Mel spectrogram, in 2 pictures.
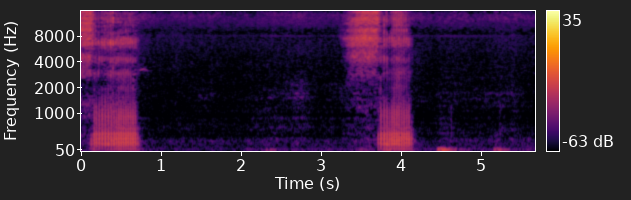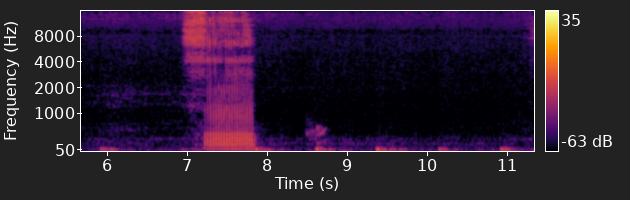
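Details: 3-month-old Shar Pei puppy sleeping: three rasping snores roughly every three and a half seconds, with soft snuffling breaths between; snoring.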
